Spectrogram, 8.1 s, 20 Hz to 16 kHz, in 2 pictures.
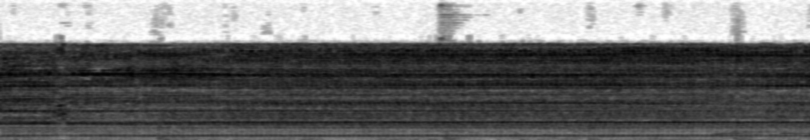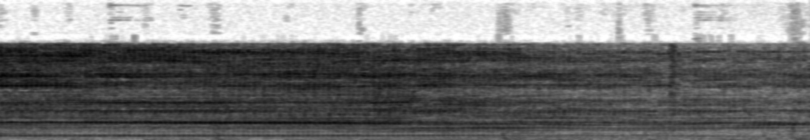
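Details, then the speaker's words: BMW air suspension with the faulty rear compressor replaced by a new aftermarket unit, just after its fuse is reinstalled: a steady electric hum with a constant high whine and light pulsing. Normal compressor operation; the car then lifts. "Now we need to reinstall the compressor fuse. It is 4A. As soon as we installed it, the compressor started running."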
